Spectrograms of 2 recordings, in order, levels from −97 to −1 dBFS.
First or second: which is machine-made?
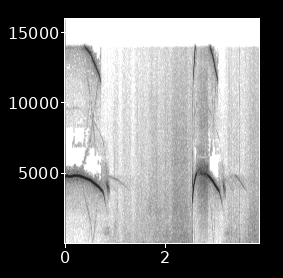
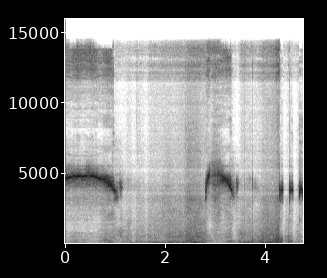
second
